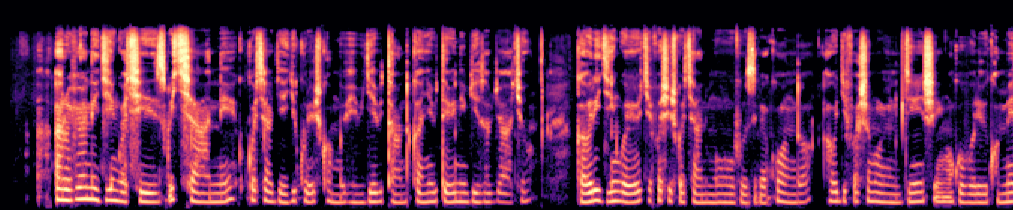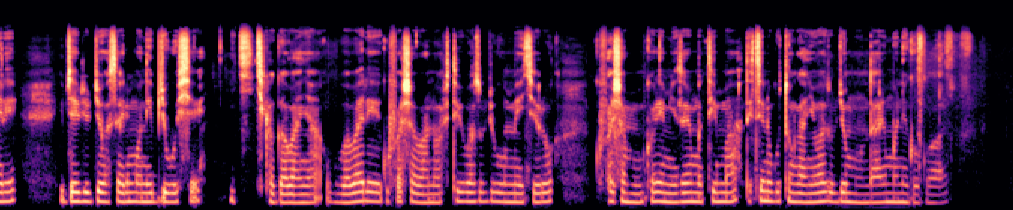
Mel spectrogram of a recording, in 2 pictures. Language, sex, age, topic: Kinyarwanda, female, 18-24, health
